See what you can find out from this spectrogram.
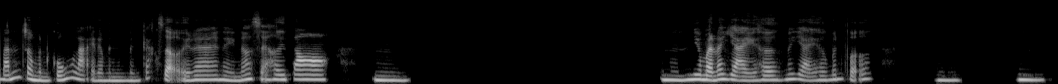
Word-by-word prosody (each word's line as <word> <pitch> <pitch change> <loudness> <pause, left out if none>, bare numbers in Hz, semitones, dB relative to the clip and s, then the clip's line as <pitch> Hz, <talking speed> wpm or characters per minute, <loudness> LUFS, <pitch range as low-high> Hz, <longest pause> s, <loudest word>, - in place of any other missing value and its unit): bánh 240 +7 0
rồi 245 -6 +3
mình 185 -3 0
cuốn 200 +5 -1
lại 230 -2 -2
rồi 180 - -3
mình 175 0 -1
mình 175 0 -3
cắt 285 +10 -14
sợi 195 -2 0
ra 215 +1 +1
thì 195 -4 0
nó 210 +7 +1
sẽ 255 0 -6
hơi 225 0 +1
to. 230 -1 +6 0.5
Ừm. 190 -2 0 2.5
Ừm, 205 -1 +3
nhưng 225 0 +5
mà 200 -2 +6
nó 230 +4 +3
dày 185 -5 0
hơn, 205 0 -1
nó 240 - +1
dày 195 -6 -3
hơn 200 0 -2
bánh 230 +3 -2
phở. - - -5 0.8
Ừm, 190 -1 -3 0.6
ừm. 210 -1 +1
205 Hz, 170 wpm, -24 LUFS, 190-225 Hz, 2.5 s, to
